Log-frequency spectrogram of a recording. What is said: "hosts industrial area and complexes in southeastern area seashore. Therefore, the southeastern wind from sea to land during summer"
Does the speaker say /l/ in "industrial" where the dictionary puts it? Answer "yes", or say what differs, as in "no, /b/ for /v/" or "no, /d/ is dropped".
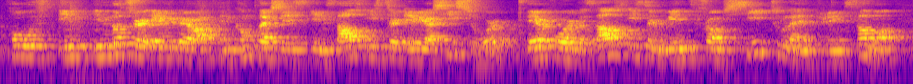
no, /w/ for /l/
